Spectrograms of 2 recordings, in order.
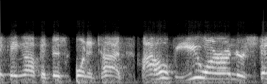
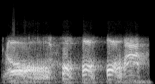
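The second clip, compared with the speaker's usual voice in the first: laughing; 2 semitones lower than usual. Acted. Laughs after taking a shot.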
